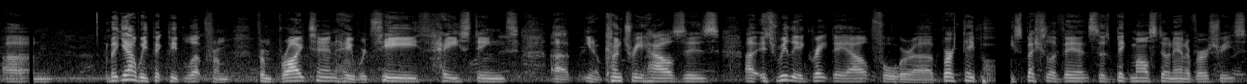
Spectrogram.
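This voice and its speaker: A man with an American accent in an ordinary speaking voice: fairly high pitch, ordinary pitch variation, moderate pace. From US, Northern California. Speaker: wine tour operator. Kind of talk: radio interview.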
